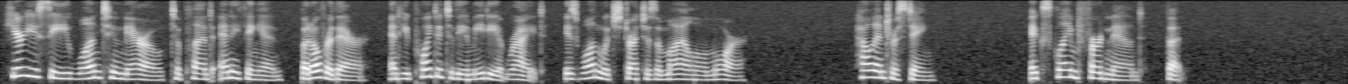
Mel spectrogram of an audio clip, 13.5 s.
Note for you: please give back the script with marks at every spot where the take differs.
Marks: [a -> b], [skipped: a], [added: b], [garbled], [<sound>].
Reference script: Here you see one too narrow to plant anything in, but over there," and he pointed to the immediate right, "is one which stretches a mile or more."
Here you see one too narrow to plant anything in, but over there," and he pointed to the immediate right, "is one which stretches a mile or more." [added: How interesting exclaimed Ferdinand But]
